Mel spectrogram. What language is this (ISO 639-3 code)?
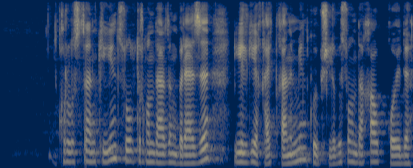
kaz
